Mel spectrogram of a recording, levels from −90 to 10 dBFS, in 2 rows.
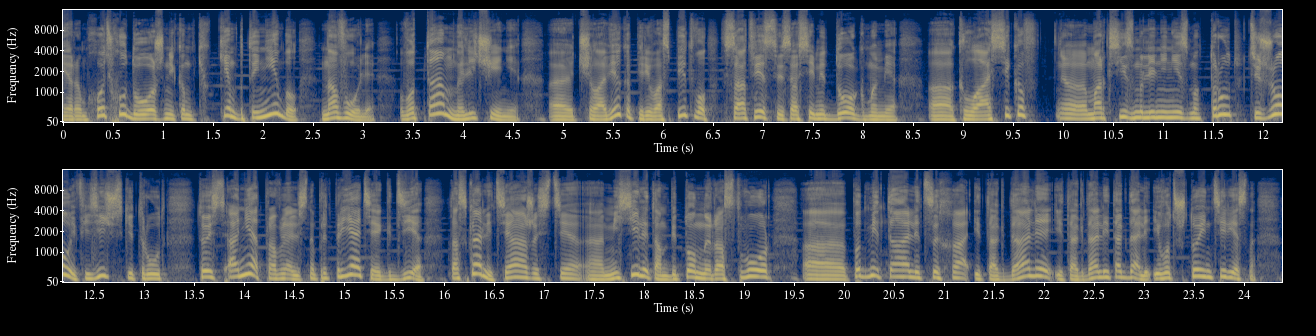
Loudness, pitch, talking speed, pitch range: -16 LUFS, 155 Hz, 145 wpm, 125-195 Hz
